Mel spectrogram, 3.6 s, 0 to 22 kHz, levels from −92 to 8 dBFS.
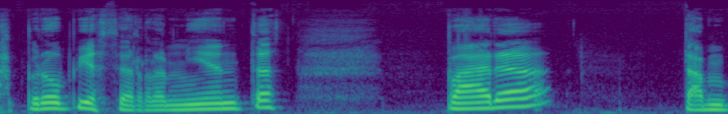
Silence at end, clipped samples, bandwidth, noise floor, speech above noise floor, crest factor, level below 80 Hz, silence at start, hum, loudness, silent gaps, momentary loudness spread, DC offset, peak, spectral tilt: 0 s; under 0.1%; 15.5 kHz; -56 dBFS; 36 dB; 16 dB; -60 dBFS; 0 s; none; -20 LUFS; none; 9 LU; under 0.1%; -6 dBFS; -6 dB/octave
